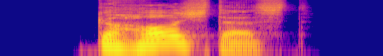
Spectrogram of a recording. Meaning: inflection of gehorchen: 1. second-person singular preterite 2. second-person singular subjunctive II
- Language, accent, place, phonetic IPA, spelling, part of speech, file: German, Germany, Berlin, [ɡəˈhɔʁçtəst], gehorchtest, verb, De-gehorchtest.ogg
